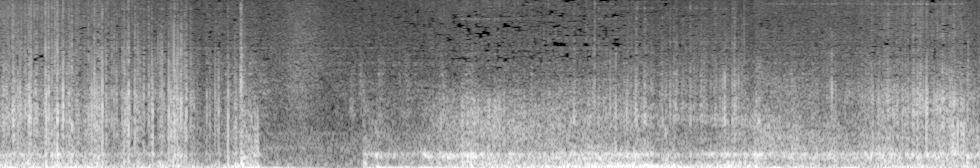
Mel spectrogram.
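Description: Metal forks scratch along the lower sides of a black foam microphone windscreen, making a dense, muffled, low-heavy scraping and rustling. The scratching eases into a brief quieter lull partway through, then resumes steadily at full strength to the end.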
